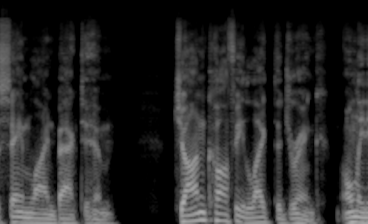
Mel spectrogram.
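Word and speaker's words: John Coffey: My name's John Coffee. Like the drink only not spelled the same.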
